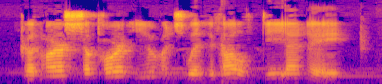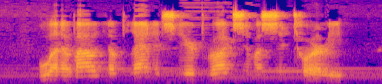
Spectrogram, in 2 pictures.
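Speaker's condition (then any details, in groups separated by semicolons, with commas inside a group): ALS, speech-generating device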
